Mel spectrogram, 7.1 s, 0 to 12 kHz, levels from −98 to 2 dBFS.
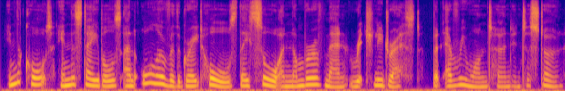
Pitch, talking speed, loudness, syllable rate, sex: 215 Hz, 220 wpm, -17 LUFS, 5.6 syllables/s, female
